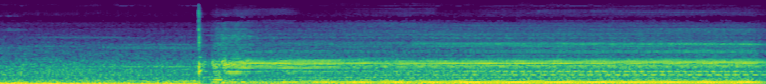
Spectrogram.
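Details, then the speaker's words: Pentair UltraTemp pool heat pump after maintenance and rewiring, compressor kicking in five minutes after the fan starts, cover open: a click then steady, even hum with no rattle or knocking; normal compressor start. "everything sounds good from the compressor I don't hear any strange noises nothing that concerns me"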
